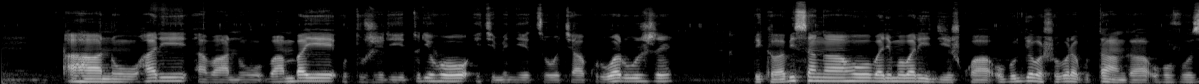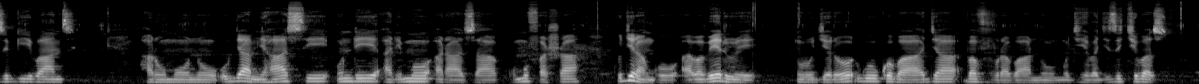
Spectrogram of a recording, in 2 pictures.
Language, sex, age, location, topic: Kinyarwanda, male, 25-35, Kigali, health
